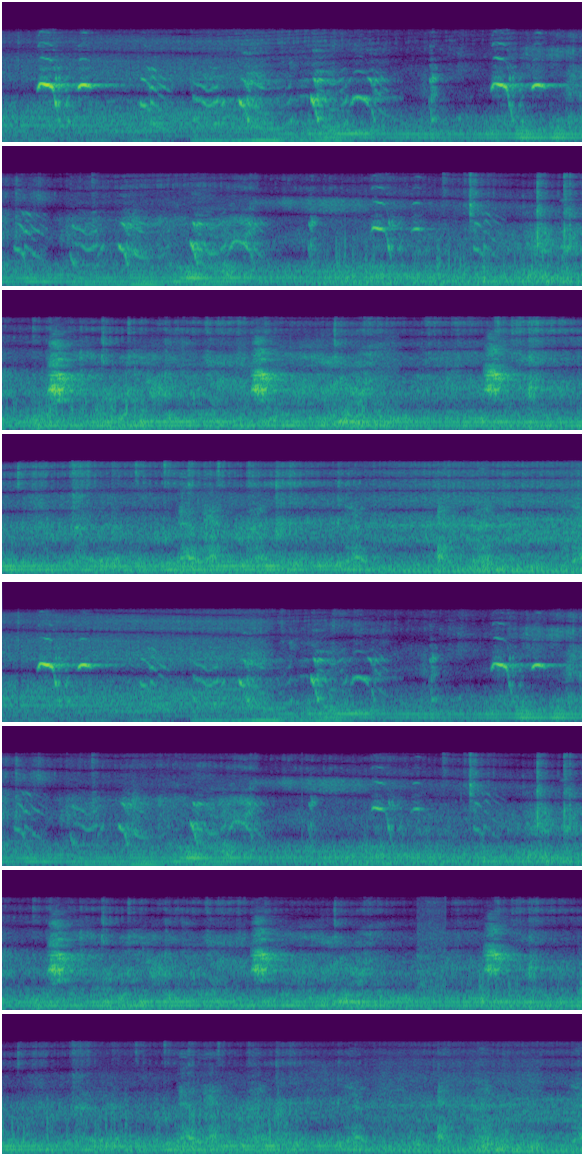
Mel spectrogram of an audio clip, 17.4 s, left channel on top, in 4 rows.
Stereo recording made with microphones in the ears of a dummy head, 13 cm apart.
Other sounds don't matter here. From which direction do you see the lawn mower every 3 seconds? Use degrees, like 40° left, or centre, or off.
30° right, 20° right, centre, 30° left, 50° left, 60° left.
